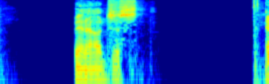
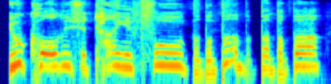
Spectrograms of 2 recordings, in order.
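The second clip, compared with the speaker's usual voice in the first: 1 angry Brooklyn customer; 10 semitones higher than usual. Retold or imitated. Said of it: "He's like".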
